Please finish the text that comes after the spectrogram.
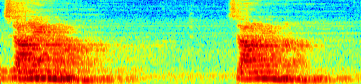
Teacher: Na is less stressed when we pronounce it, when we speak it. So na is less stressed. · So it has two syllables. So I put stress on the first one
